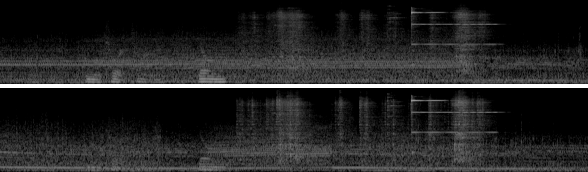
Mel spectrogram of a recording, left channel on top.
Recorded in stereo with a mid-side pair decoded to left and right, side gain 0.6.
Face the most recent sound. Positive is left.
turn(degrees=-5)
